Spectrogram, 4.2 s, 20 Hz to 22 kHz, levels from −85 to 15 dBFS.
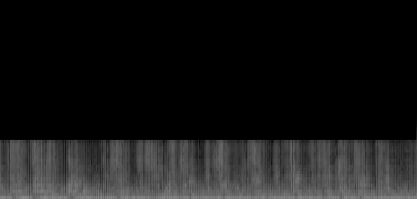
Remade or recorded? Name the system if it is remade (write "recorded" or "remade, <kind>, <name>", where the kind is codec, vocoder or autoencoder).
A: remade, vocoder, BigVGAN v2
